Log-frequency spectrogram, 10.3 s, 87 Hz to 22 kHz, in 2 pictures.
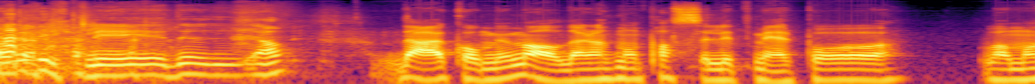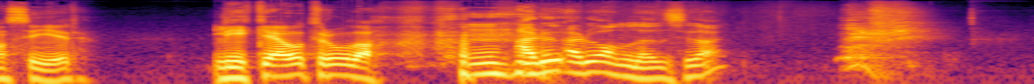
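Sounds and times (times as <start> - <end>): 
laughter: 0.0 - 1.7, 7.2 - 8.2
speech: 0.1 - 9.8
person sneezing: 9.4 - 9.9.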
